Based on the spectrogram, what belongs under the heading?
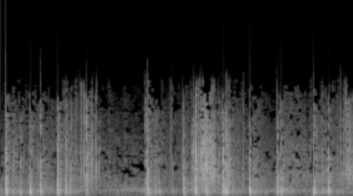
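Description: Fireworks going off overhead: a dense, irregular string of sharp bangs and cracks, several a second, with a stretch of crackling about halfway through.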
